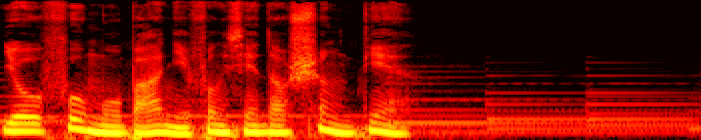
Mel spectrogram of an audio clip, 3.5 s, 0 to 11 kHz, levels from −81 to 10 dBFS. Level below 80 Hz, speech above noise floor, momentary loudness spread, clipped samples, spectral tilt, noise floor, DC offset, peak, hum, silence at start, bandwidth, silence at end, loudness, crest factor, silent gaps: -36 dBFS; 25 dB; 13 LU; under 0.1%; -7 dB/octave; -39 dBFS; under 0.1%; -4 dBFS; none; 0 s; 11 kHz; 0.35 s; -15 LUFS; 14 dB; none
